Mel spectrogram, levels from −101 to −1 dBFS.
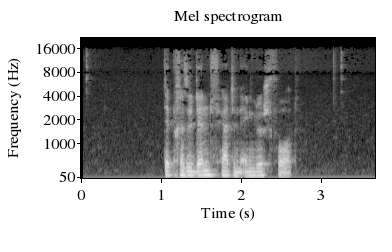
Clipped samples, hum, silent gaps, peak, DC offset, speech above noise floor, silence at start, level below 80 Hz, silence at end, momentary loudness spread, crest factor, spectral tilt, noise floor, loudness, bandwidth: under 0.1%; none; none; -2 dBFS; under 0.1%; 35 dB; 1.05 s; -44 dBFS; 1.05 s; 7 LU; 18 dB; -6 dB/octave; -52 dBFS; -18 LUFS; 16.5 kHz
